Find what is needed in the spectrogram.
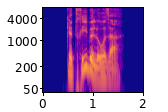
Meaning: inflection of getriebelos: 1. strong/mixed nominative masculine singular 2. strong genitive/dative feminine singular 3. strong genitive plural
- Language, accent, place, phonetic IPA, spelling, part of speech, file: German, Germany, Berlin, [ɡəˈtʁiːbəloːzɐ], getriebeloser, adjective, De-getriebeloser.ogg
